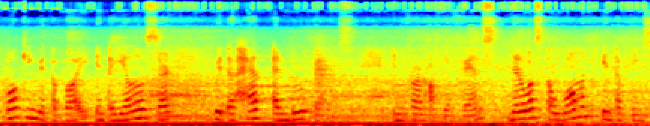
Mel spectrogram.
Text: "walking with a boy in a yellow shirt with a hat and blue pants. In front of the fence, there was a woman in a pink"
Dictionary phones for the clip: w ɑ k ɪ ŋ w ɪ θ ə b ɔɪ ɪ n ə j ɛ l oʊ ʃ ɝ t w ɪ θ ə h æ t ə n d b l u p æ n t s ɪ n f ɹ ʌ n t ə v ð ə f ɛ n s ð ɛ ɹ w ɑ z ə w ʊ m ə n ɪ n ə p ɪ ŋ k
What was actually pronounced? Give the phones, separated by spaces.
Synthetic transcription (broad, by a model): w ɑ k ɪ ŋ w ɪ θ ə b ɔɪ ɪ n ə j ɛ l oʊ s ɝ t w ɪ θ ə h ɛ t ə n b l u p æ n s ɪ n f ɹ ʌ n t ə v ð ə f ɛ n s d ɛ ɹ w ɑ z ə w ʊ m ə n ɪ n ə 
